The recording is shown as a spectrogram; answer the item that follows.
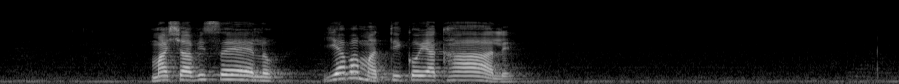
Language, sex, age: Tsonga, male, 20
